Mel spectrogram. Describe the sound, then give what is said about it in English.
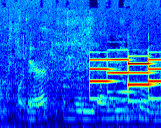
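A plain, standard electronic phone ringtone starts partway through, a steady bright tone pulsing in quick repeated bursts, fairly loud, with a person talking before and beneath it. “Well, that's downright boring, but not so offensive in my mind.”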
